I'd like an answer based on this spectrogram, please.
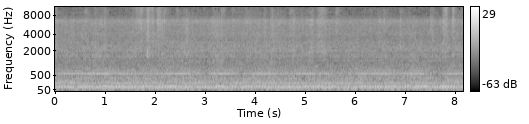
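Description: Steady low machine hum, like a room air conditioner or fan motor, running evenly throughout. Faint handling sounds come twice, as the fabric mask insert is folded.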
